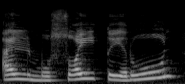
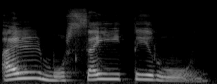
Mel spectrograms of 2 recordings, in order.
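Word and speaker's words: المصيطرون: the letter sod, then the reader has an option, either pronouncing the letter as a sod or a sin. So here you can say as al-musaytirun or al-musaytirun.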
